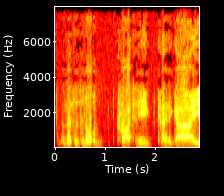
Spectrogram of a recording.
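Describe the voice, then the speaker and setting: A fairly low-pitched man with an American accent. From US Midwest, Cincinnati Ohio. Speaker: actor. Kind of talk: interview. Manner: casual, halting with fillers.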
